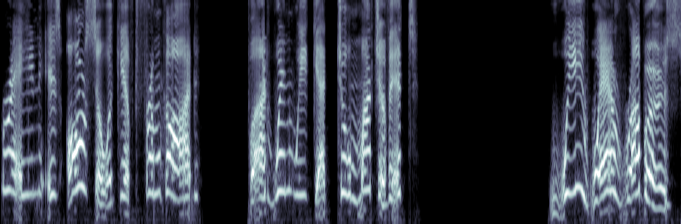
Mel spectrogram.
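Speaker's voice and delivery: put-on weak, frail, very high little old lady voice. Reading a joke aloud, voicing a little old lady: frail old lady voice. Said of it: "with her frail voice says".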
